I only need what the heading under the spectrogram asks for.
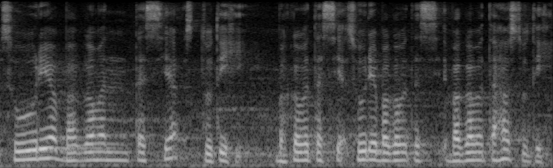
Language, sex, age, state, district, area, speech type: Sanskrit, male, 30-45, Kerala, Ernakulam, rural, spontaneous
